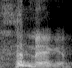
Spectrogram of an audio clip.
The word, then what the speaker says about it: Meghan: It's Megan with an H. It's pronounced Megan. Meghan.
